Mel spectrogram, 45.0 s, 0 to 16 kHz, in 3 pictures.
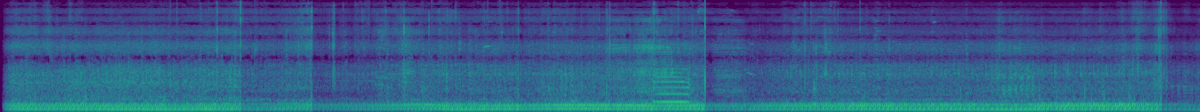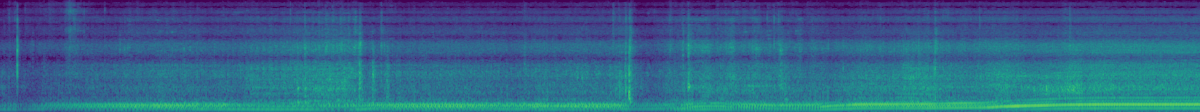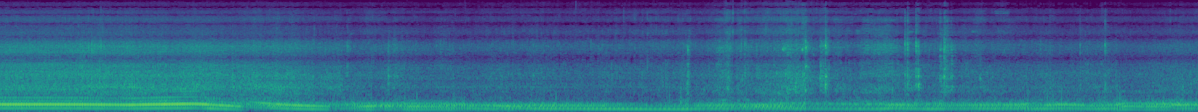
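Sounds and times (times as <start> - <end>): car engine revving: 0.0 - 44.9.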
